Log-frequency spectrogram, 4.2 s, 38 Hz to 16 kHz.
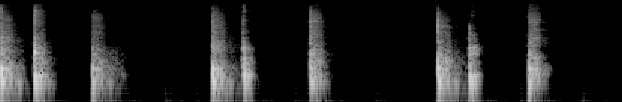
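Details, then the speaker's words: Teaching example of an S3 gallop in a 55-year-old with heart failure with fluid overload: dull heart sounds in triplets, an extra low sound after S2 giving a galloping rhythm. "I told you we've got too much fluid left over in the heart that's failed us. So, we're getting that S3 at that gallop."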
